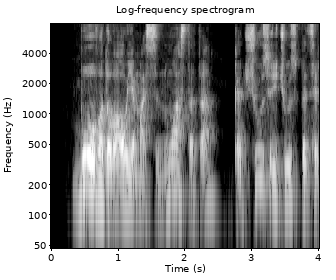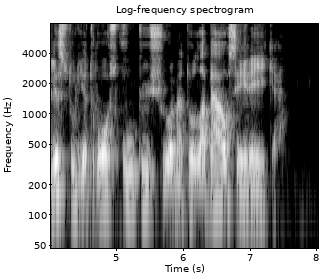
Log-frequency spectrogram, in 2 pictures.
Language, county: Lithuanian, Šiauliai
